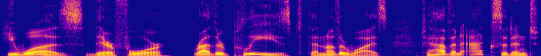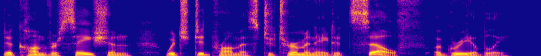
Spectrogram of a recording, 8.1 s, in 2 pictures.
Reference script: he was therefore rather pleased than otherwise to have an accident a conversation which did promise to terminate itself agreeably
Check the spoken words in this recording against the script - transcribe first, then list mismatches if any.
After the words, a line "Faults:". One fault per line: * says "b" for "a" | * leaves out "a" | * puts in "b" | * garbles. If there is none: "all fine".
he was therefore rather pleased than otherwise to have an accident a conversation which did promise to terminate itself agreeably
Faults:
all fine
